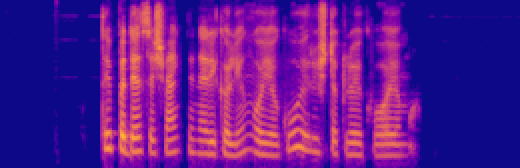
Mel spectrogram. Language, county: Lithuanian, Klaipėda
